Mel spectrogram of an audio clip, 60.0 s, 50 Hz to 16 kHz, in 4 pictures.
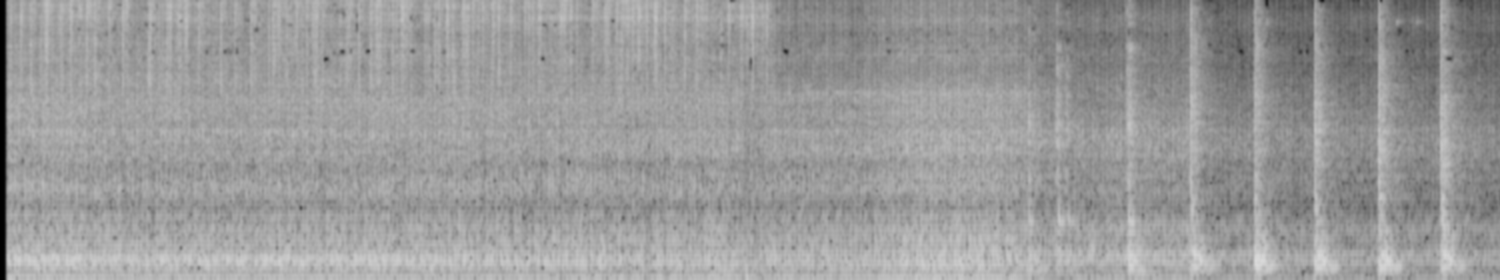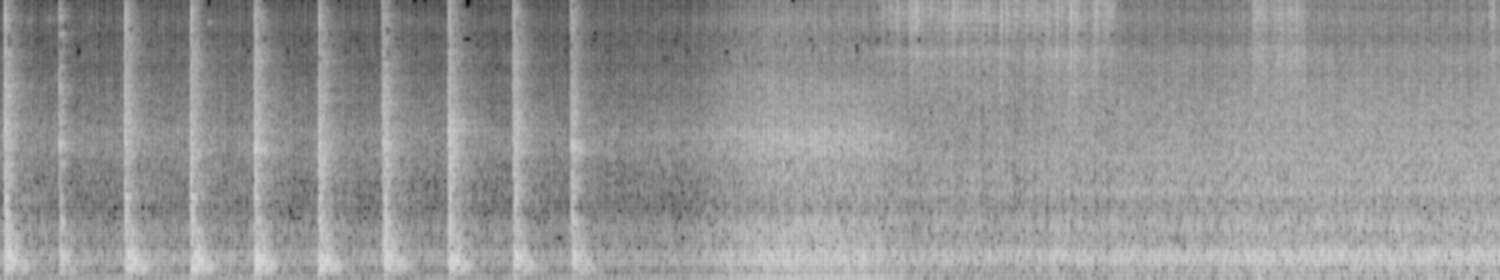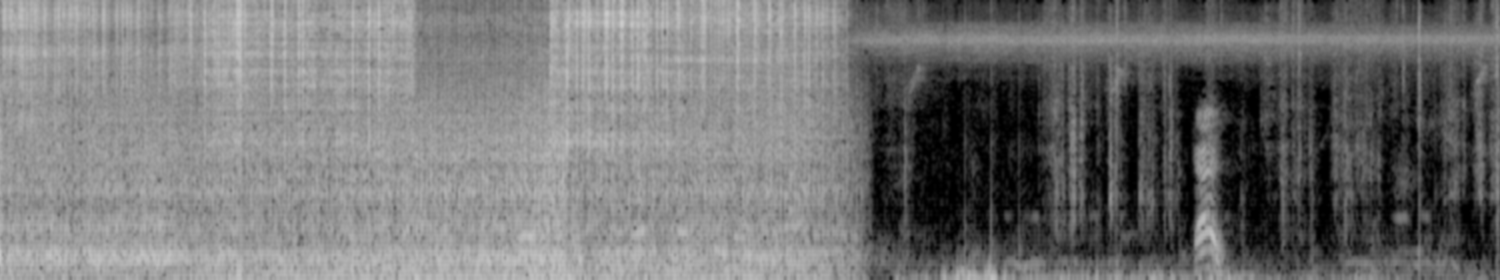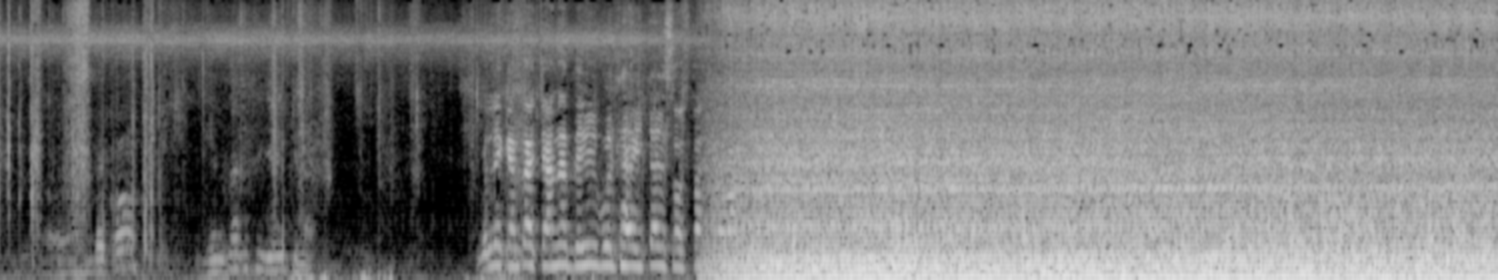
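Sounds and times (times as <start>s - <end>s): arc welding crackling hiss: 0.1s - 7.9s, 23.8s - 26.4s, 27.4s - 28.6s, 29.7s - 34.2s, 35.5s - 38.6s.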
